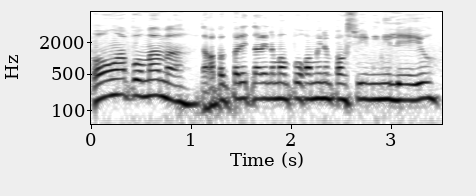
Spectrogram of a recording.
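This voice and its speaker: A performer plays an earnest young boy in a radio drama, polite and protective as an older brother. The words come quickly, with light background noise. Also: medium pitch, fairly even intonation, close to an everyday voice. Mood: pleading.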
